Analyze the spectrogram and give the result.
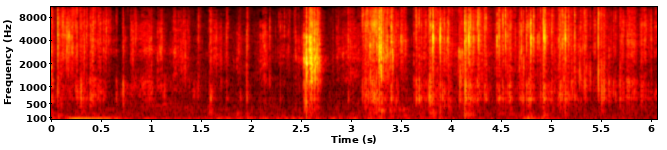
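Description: Stacked thin, dry, brittle yellow soap slices are crushed and crumbled in both hands with long red-nailed fingers. The result is a steady stream of dry, crisp crunching and crinkling, bright and high with no low end, with a sharp louder crunch partway through.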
